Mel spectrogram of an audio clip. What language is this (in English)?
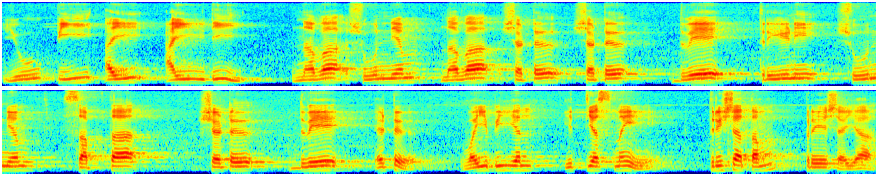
Sanskrit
